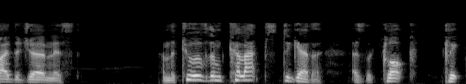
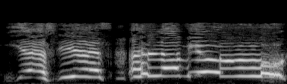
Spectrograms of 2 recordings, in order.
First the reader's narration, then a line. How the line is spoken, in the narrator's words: cried Lucy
